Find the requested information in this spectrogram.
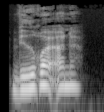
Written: vedrørende

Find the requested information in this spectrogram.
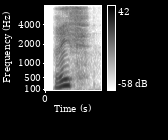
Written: riff

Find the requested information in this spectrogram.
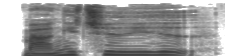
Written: mangetydighed

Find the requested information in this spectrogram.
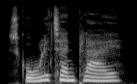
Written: skoletandpleje

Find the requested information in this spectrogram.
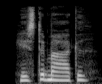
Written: hestemarked

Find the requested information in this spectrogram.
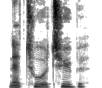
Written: naturtype

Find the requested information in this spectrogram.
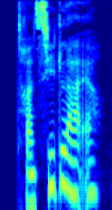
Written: transitlejr

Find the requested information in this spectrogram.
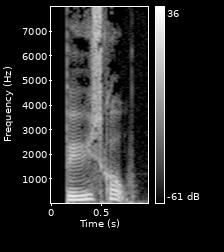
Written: bøgeskov

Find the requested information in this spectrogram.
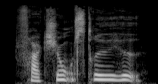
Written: fraktionsstridighed

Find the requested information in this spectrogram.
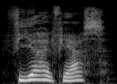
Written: fireoghalvfjerds

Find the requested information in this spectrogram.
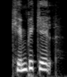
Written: kæmpegæld

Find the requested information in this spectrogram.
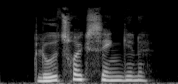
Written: blodtrykssænkende

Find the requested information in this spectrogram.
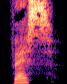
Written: hvas

